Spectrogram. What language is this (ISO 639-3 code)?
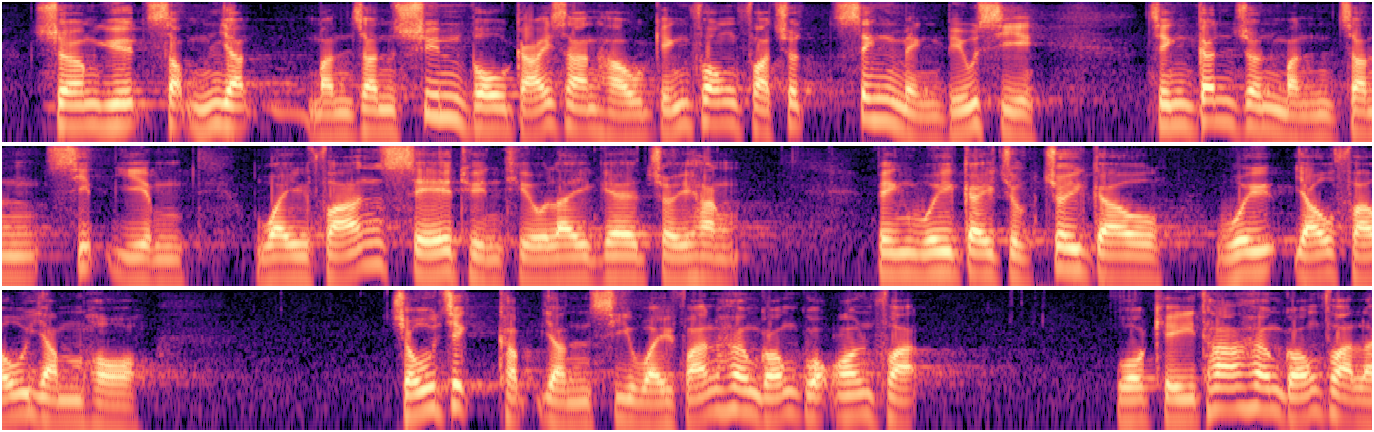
yue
